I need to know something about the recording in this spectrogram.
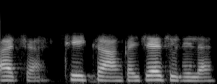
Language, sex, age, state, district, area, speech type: Sindhi, female, 18-30, Gujarat, Surat, urban, conversation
